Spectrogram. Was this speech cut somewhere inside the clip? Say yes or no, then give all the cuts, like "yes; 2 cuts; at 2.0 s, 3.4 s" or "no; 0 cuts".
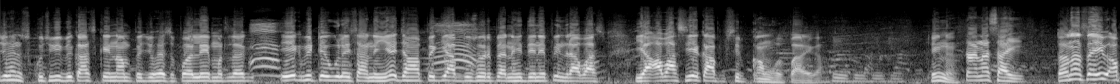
no; 0 cuts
